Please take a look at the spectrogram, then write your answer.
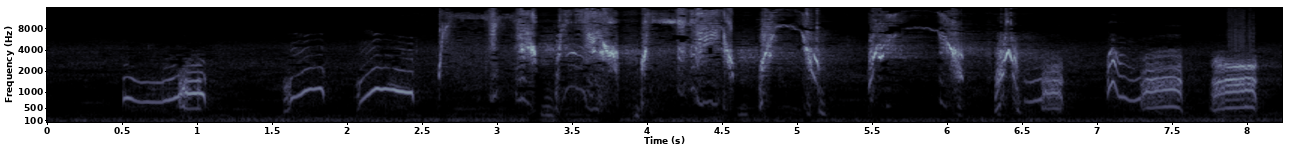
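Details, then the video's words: Baby macaque abandoned by its mother, crying: a run of high, wavering, harmonic whimpers and squeals, some arched and some sliding downward. They come in quick bursts over a steady low hum. "Poor baby monkey was abandoned by mother monkey, crying heartbreakingly"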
